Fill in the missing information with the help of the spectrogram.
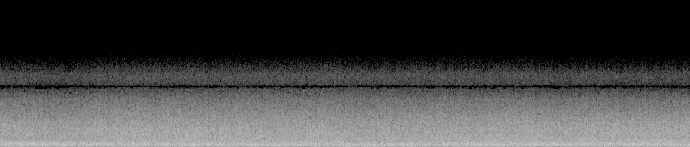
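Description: Fast-flowing water rushing steadily and loudly, an even wash of noise that covers everything else.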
